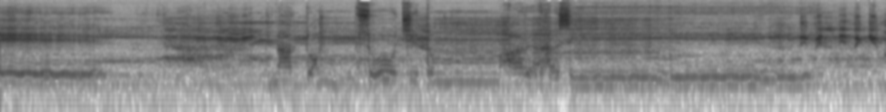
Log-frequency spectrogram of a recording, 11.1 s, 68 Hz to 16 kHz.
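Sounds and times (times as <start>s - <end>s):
man chanting a long note: 0.0s - 10.6s.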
